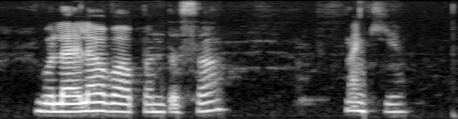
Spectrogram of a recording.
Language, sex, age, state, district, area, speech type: Marathi, female, 18-30, Maharashtra, Nashik, urban, spontaneous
